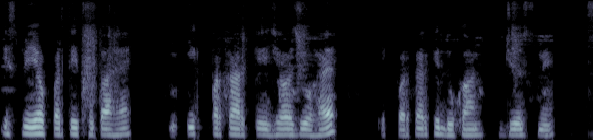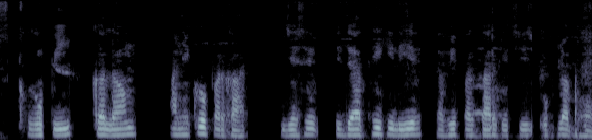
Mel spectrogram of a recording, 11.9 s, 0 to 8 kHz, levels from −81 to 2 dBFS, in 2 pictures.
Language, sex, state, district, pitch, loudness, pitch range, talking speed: Hindi, male, Bihar, Muzaffarpur, 120 Hz, -32 LUFS, 115-130 Hz, 160 wpm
